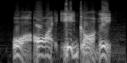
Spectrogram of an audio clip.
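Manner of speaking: very high, slow, sputtering, stammering goblin voice. Voicing a skewered goblin looking down in shock: sputtering, stammering goblin. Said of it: "this goblin kinda sputters and stammers".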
